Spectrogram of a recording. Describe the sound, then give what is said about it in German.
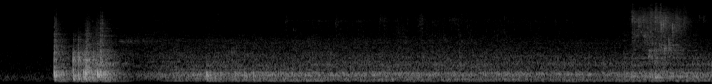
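Hot water splashes into a teapot and swirls around as the pot is rinsed out to warm it, starting with a sharp splash, then a steady running wash, and ending in another brief gush. No one speaks. “Nimmst etwas von dem heißen Wasser und spülst die Teekanne aus, damit sie heiß wird.”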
